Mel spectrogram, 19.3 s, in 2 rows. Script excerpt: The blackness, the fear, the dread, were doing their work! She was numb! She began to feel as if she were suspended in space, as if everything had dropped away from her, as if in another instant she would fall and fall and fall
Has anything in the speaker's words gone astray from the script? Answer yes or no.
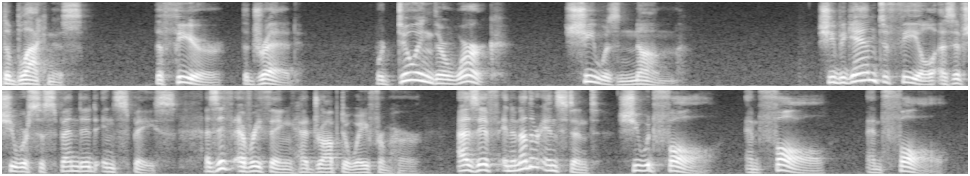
no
